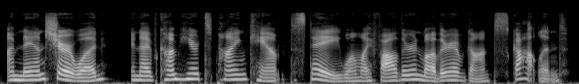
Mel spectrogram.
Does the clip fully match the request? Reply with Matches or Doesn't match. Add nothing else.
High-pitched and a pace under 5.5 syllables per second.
Matches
